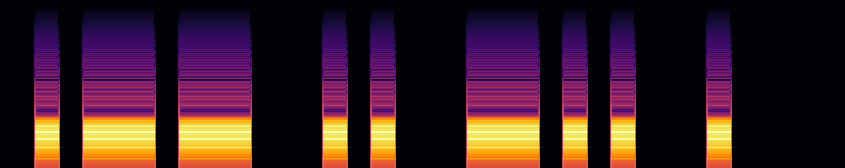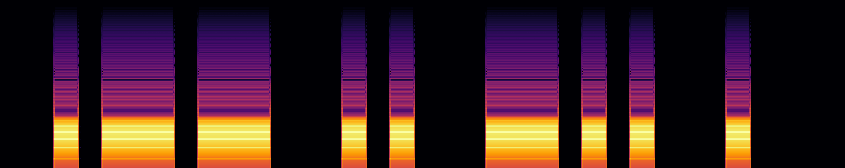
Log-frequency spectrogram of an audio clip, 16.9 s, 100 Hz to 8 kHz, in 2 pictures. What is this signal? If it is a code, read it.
Morse code, heard as a keyed tone, about 5 wpm, 250 Hz. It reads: WIDE WIDE
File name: morse / morse-training-05WPM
